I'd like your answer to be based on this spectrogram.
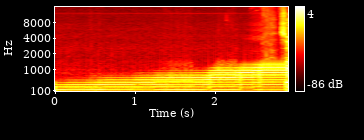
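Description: A Serum 2 synth tone run through the phase distortion warp mode: one sustained, loud, evenly held note with rich stacked harmonics that brighten and grow buzzier toward the end, playing alone.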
